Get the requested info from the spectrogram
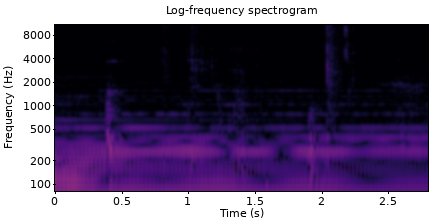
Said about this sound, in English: So I take a couple of sips of tea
